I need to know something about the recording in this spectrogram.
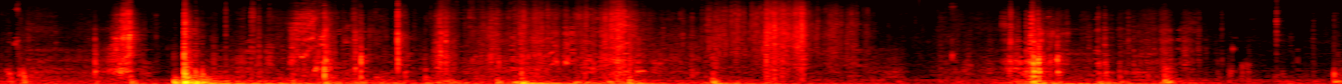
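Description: Plastic shrink-wrap being torn and crinkled off a cardboard trading-card box, and the box then opened, in irregular rips, rustles and sharp knocks. The loudest rip comes about a second and a half in, with another burst later.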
